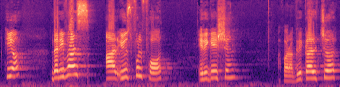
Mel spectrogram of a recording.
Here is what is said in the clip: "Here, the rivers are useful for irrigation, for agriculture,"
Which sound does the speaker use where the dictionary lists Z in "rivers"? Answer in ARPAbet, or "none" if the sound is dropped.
S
